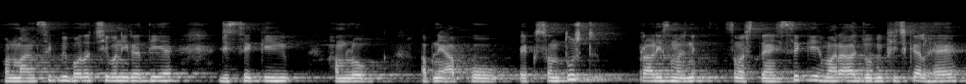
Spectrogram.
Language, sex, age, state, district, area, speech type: Hindi, male, 30-45, Uttar Pradesh, Varanasi, urban, spontaneous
